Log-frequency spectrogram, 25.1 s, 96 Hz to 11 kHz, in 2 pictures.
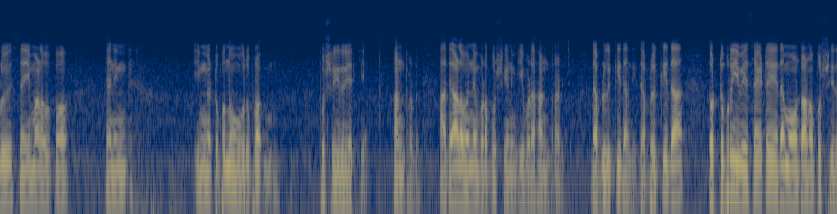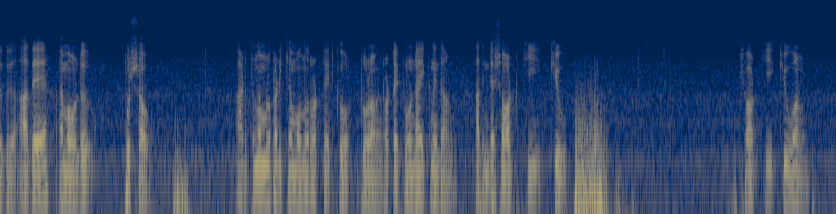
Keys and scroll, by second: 4.2-6.0 typing, 5.7 Return, 10.4-11.1 typing, 15.1 c, 21.3 q, 23.5 typing.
